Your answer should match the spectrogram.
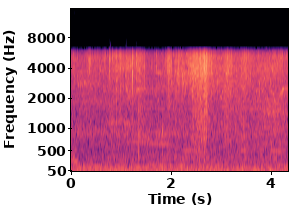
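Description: Grass rustling and patting under a crawling baby's hands, with a louder rustle a little past the middle, over a steady low rumble.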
